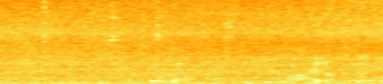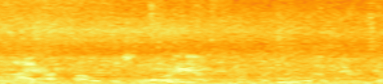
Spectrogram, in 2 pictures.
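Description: A second car drives past on the street.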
